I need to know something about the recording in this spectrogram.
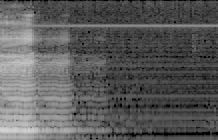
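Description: A man's melodic Quran recitation over a microphone: a long held note closing a verse stops about half a second in and dies away in echo, followed by a quiet breath pause before the next verse.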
